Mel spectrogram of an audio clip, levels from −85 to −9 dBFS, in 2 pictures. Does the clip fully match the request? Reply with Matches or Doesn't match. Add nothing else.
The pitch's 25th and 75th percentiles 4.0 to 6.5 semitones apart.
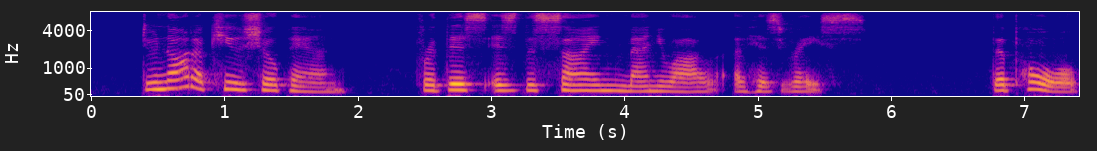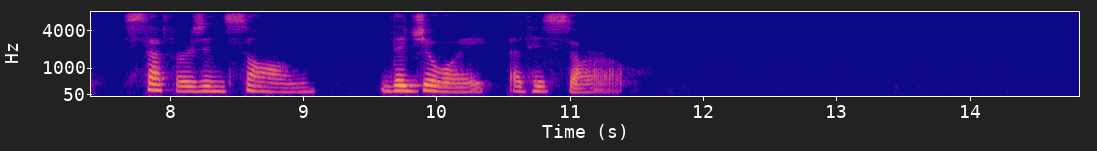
Doesn't match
